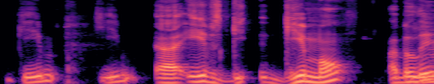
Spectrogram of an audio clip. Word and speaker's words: Guillemot: Guillemot? Yves Guillemot, I believe. Guillemot? Apparently it's Guillemot.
